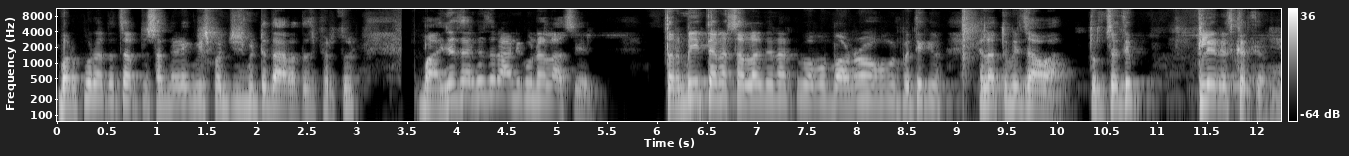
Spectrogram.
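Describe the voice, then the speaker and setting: A man's high-pitched voice with a dark, mellow tone and fairly even intonation. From Kolhapur district, Maharashtra. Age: 70s. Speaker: patient. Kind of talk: testimony. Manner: halting.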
